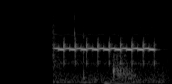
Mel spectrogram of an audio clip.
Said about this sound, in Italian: Eh, ti interrompo, scusami, c'è una telefonata di un ascoltatore. Vai.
